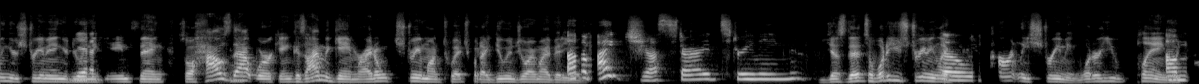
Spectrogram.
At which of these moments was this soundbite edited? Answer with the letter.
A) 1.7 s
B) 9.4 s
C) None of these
A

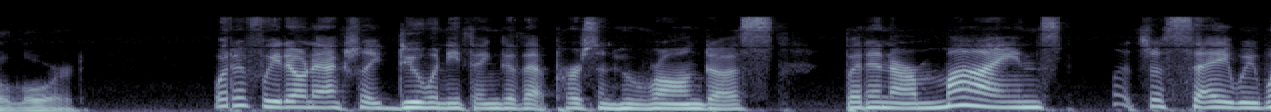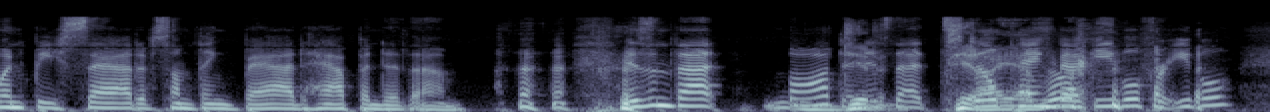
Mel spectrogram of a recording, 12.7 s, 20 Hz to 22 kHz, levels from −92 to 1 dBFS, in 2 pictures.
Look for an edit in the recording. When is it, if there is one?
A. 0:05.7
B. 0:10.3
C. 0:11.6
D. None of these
B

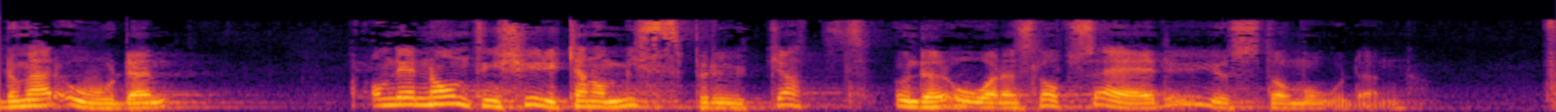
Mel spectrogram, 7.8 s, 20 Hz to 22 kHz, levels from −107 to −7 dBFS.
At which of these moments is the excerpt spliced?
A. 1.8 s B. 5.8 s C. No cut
A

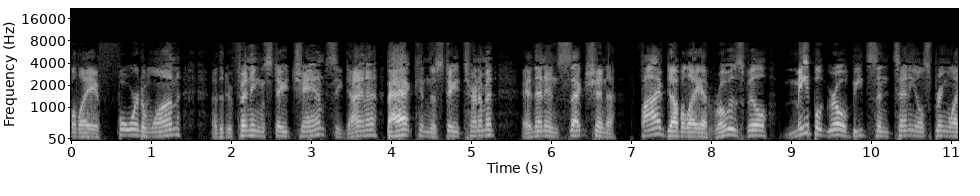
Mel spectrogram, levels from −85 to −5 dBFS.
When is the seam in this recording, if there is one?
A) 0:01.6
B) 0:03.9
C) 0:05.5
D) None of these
B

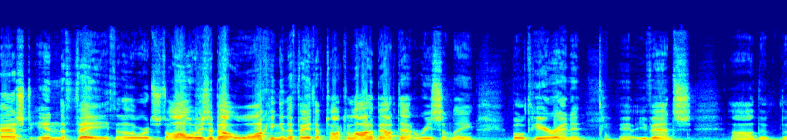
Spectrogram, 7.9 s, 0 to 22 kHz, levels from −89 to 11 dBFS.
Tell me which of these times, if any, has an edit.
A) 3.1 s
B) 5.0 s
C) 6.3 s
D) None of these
C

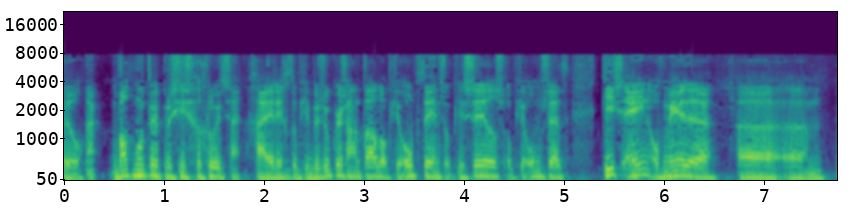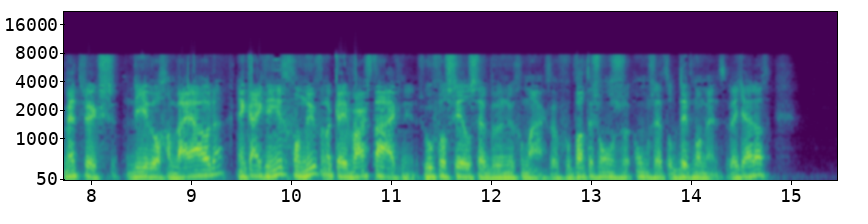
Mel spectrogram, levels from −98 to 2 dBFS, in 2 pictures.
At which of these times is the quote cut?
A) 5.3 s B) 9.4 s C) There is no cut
B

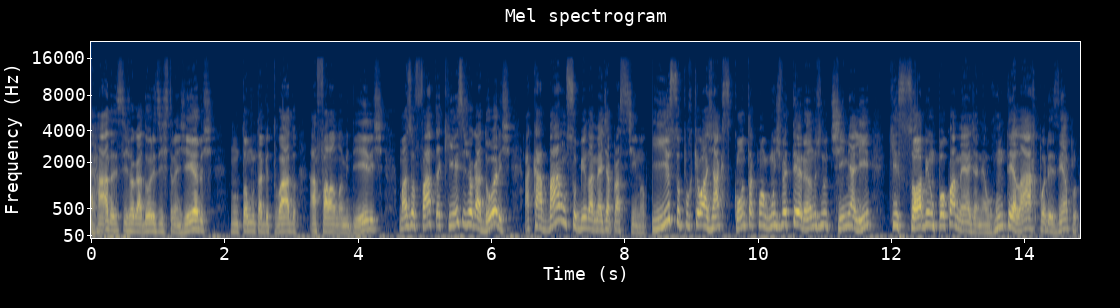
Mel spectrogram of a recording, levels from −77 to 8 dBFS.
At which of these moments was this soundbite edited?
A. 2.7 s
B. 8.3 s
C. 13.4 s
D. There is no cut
B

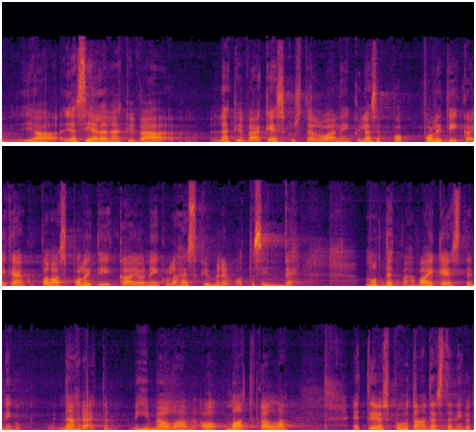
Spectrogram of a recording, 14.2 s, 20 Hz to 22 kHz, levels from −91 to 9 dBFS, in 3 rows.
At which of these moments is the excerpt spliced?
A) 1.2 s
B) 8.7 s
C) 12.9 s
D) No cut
B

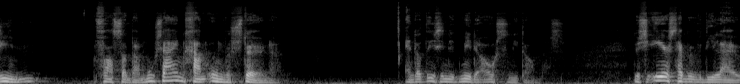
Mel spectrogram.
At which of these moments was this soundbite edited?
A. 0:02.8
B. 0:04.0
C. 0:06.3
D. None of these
B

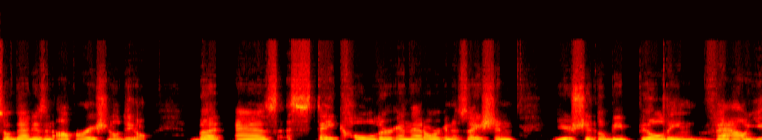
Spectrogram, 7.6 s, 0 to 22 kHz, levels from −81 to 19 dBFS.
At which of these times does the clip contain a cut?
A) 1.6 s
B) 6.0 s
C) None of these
B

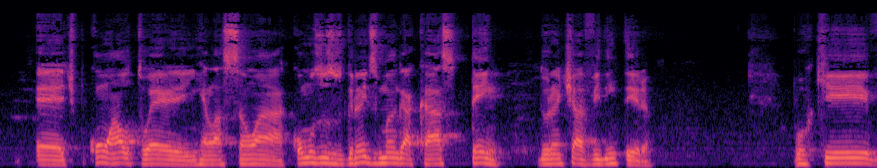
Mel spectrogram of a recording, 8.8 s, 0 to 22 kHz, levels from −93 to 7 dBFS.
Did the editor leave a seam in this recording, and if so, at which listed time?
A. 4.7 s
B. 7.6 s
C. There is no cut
A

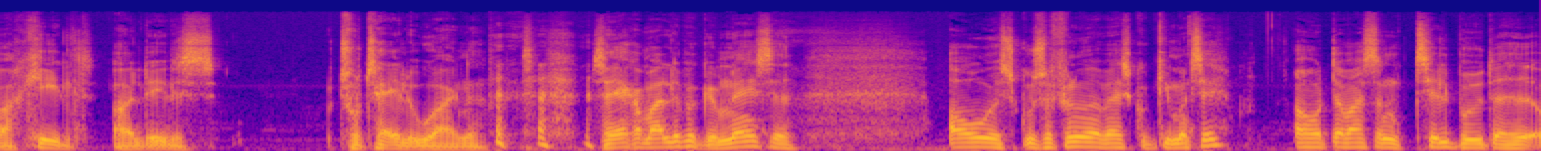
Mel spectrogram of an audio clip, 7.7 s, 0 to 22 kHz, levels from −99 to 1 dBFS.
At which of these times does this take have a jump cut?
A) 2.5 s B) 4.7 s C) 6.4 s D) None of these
A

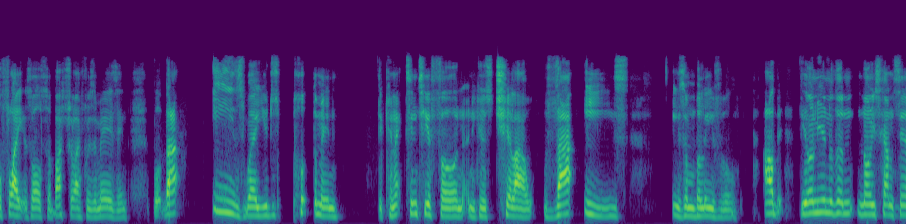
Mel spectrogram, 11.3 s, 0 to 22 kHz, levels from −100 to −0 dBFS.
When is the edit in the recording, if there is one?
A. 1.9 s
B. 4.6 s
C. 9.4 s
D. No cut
C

